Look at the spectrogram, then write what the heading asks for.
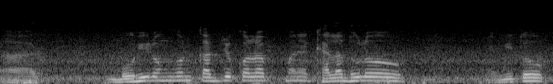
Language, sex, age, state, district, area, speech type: Bengali, male, 60+, West Bengal, Kolkata, urban, spontaneous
